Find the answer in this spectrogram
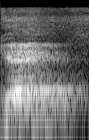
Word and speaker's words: gangue: Spelling है GANGUE, गैंग।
